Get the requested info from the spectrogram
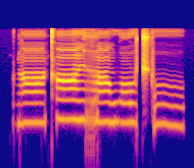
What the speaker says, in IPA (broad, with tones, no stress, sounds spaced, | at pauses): ɡ ɑ̃ː˨ kʰ ɑ̃ː˦ i̯ r ɑ̃˦ w ɔ˦ u̯ t͡ʃʼ uː˦˨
